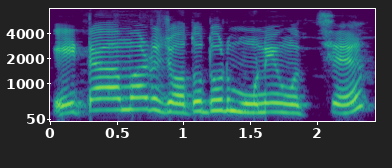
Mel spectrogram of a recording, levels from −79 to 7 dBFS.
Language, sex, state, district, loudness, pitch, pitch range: Bengali, female, West Bengal, Kolkata, -12 LUFS, 275 Hz, 235-305 Hz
